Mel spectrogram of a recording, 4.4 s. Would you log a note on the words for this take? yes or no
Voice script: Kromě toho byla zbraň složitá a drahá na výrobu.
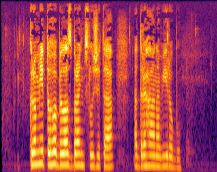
no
